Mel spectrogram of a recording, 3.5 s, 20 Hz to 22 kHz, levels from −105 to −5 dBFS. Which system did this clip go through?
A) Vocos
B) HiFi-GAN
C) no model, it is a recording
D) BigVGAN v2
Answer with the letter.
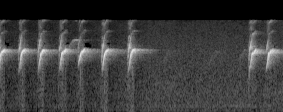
C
